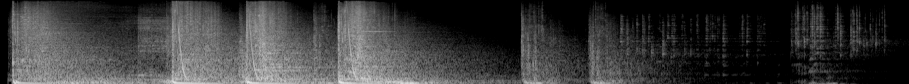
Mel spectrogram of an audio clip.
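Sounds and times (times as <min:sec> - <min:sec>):
mech entrance: 0:00.0 - 0:06.7.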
